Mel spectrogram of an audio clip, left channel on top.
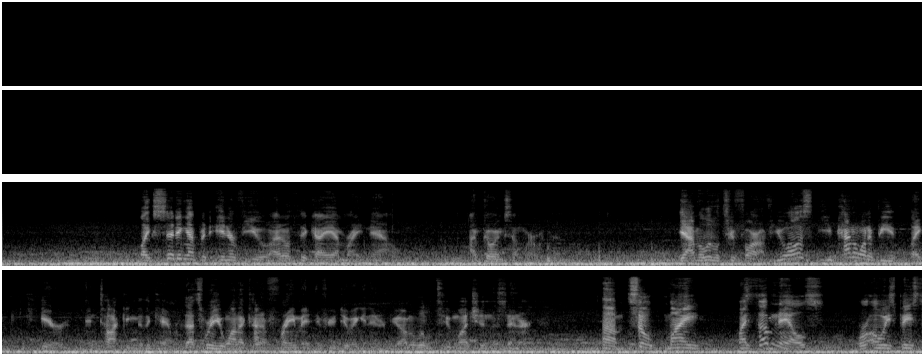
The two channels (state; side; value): silent; left; 56 dB below the other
